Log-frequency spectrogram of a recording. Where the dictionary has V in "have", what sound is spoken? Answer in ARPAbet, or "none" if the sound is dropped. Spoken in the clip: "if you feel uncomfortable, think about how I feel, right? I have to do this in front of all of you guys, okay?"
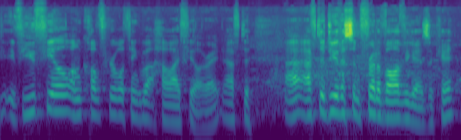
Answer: F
